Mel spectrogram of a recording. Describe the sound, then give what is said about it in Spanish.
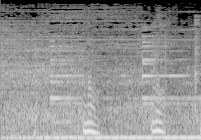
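A moving passenger train rumbles steadily and loudly throughout, with two short voiced sounds rising above the noise partway through. “Por favor, paren el tren. ¿Se puede parar el tren?”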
